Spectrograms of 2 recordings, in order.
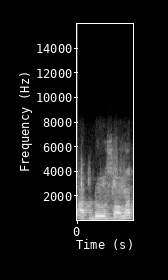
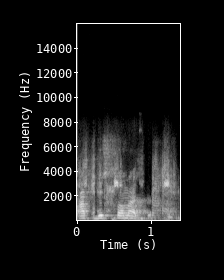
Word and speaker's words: Abdus Somad: pertama apa yang kedua Abdul Somad atau Abdus Somad yang kedua Abdul Somad e yang kedua yang betul tapi kenapa tulisan-tulisan pamfletnya Abdul Somad nah kurang tepat Abdul Rahman itu eh pengucapan orang Indonesia ya ternyata salah hurufariah huruf syamsiahnya salah seperti itu ya fahim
